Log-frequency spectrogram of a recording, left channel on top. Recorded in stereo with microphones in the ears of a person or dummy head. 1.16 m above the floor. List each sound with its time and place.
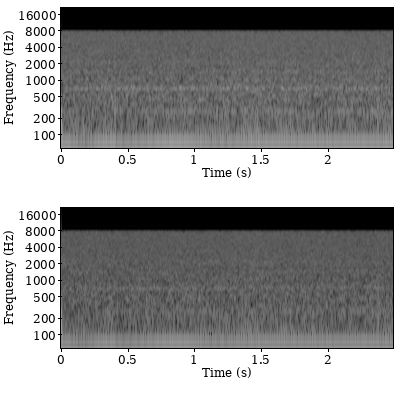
Only background noise.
